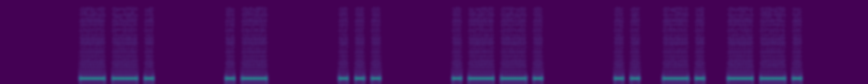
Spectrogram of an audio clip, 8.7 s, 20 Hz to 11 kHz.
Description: Morse code, heard as a keyed tone, about 15 wpm, spaced as for 10 wpm, 800 Hz. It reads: GASPING
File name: Spaced Alphas / Spaced Alphas mp3s / Gs sp @13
